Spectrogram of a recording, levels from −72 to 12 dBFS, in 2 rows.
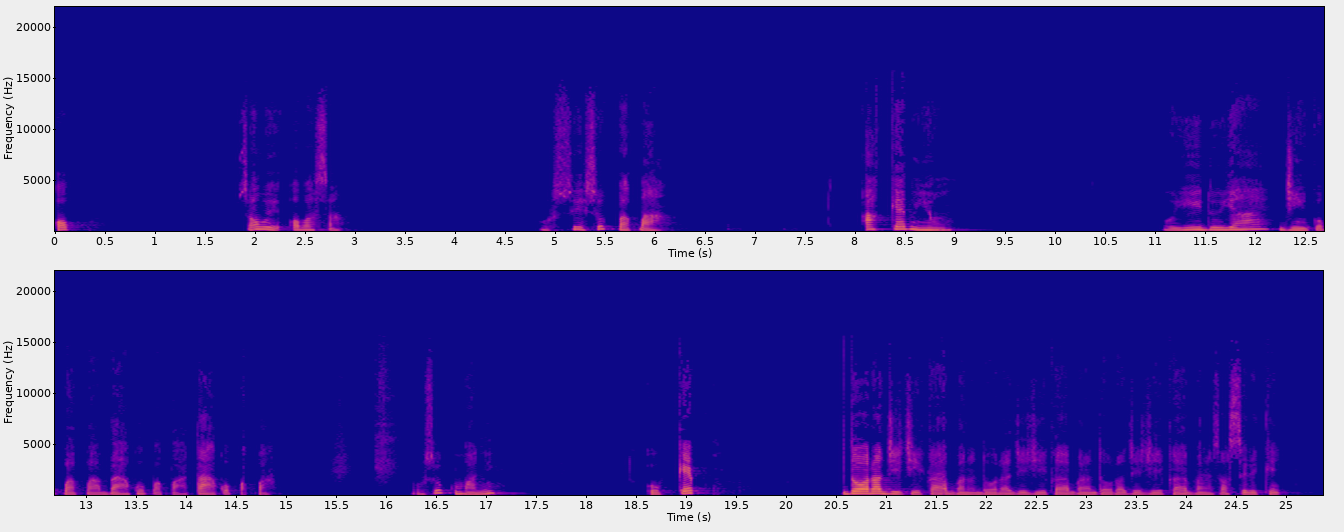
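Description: Corrupt frames decoded at 1.97–1.99, 8.48, 12.52, 14.55–14.59, 16.65, 21.55–21.59 and, after "zii ka ye bana", 24.28–24.31 s: damaged bits misplace energy across one to three frames, giving short chirps or blips, not plain clicks.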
